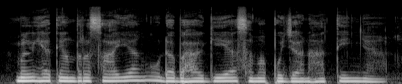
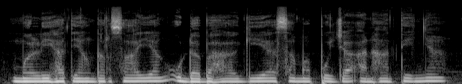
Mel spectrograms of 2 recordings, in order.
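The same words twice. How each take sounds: The two takes are said the same way.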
